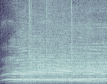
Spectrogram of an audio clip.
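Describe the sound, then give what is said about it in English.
A studio audience at a panel game show cheers and boos together: a loud, sustained roar of massed voices that swells in quickly and holds steady for about two seconds. “Now, if you agree that it was not tobacco, then you cheer with Peter Jones. And if you agree that it was tobacco, you boo for Derek Nimmo, and you all do it together now.”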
